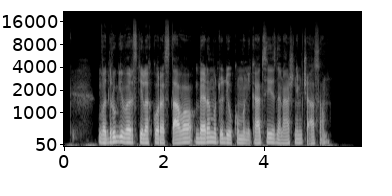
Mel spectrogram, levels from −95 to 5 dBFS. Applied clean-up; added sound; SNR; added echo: neural mask model Resemble Enhance denoiser.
